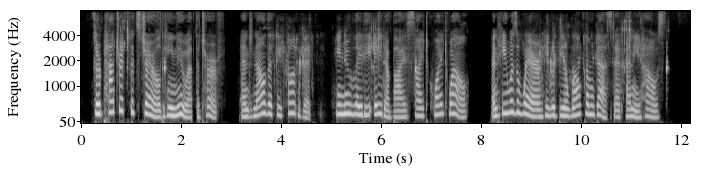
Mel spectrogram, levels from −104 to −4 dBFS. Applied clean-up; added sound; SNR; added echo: neural mask model Resemble Enhance denoiser.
